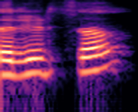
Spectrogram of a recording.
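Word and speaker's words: read: brought हव होतं इथ रीड दुसर रूप सुद्धा काय येत जरी रीड असल तर याचा उच्चार रेड होतो पण स्पेलिंग तेच राहत हा पर्याय काय आहे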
